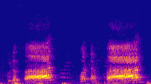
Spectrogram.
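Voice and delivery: slow holler with stretched words; drawn-out mock chant at full volume; loud mocking echo. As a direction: drag each word out loudly, questions swooping up.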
